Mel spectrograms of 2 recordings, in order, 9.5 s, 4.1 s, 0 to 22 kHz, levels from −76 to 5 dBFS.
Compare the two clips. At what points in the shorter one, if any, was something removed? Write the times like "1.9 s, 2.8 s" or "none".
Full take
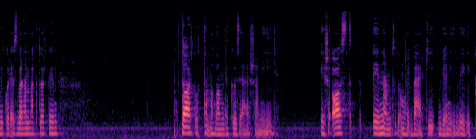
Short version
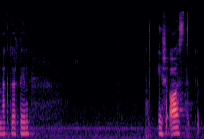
3.0 s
